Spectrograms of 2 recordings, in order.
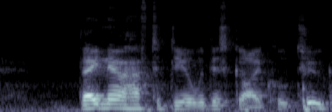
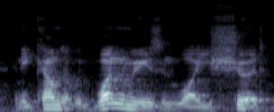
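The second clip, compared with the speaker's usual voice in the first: ordinary delivery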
